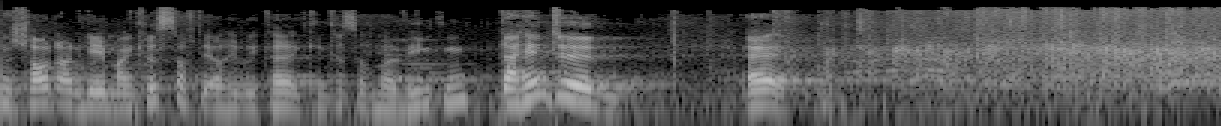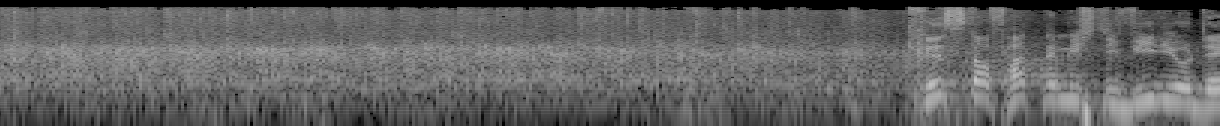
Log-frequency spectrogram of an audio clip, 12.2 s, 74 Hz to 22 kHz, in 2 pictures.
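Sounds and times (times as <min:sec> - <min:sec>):
speech: 0:00.0 - 0:04.4, 0:10.7 - 0:12.1
live audience applause: 0:04.1 - 0:11.1.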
